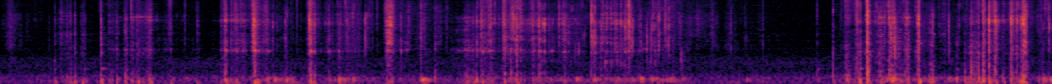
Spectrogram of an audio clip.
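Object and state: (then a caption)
Soap bar being carved. A metal utility blade shaves a solid, palm-sized, beige oval soap bar, lifting thick curls. The result is a run of crisp, rapid scraping and crackling strokes with bright edges over a low, soft rumble. The strokes come in bursts, with a quieter pause near the middle before a final dense flurry.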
